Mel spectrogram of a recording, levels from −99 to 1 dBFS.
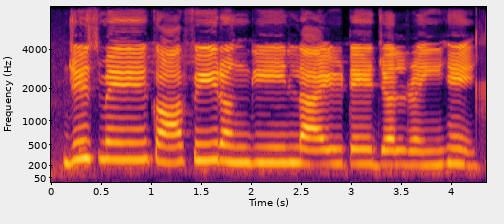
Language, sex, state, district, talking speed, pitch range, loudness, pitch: Hindi, female, Madhya Pradesh, Bhopal, 95 wpm, 210-255 Hz, -12 LUFS, 230 Hz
